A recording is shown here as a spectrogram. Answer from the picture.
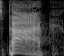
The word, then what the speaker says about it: Pac: It's Pac, like a six pack.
